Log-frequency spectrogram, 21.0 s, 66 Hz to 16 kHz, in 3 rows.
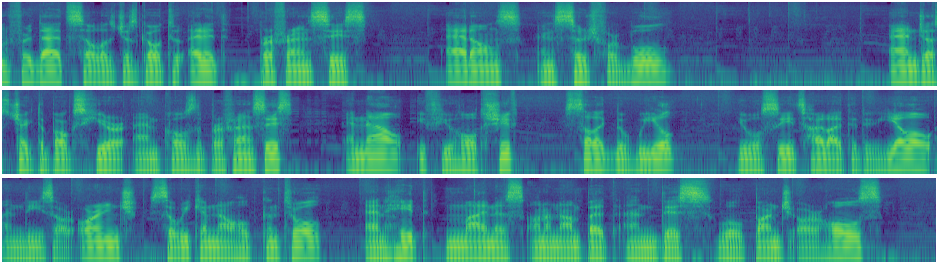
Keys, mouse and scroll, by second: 0.8-1.8 drag, 9.9-10.3 middle drag, 11.7 shift+click, 12.6 scroll up 2, 17.6 ctrl+KP_Subtract, 18.6-20.1 middle drag.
